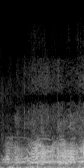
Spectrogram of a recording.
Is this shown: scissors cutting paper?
no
